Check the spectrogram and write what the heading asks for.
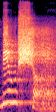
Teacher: the r is silent present in the spelling but not present in the pronunciation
